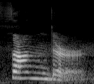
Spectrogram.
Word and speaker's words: thunder: So in this case, remember the memory of the th So it's not t, it's thunder, right?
